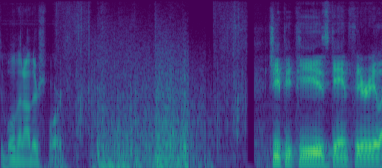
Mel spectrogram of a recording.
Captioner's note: lightning strike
